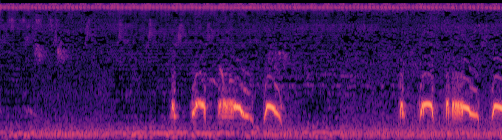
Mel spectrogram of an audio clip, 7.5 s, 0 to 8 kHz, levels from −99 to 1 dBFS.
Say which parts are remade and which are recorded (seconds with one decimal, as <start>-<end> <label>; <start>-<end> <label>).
0.0-0.5 remade; 0.5-1.7 recorded; 1.7-3.9 remade; 3.9-4.5 recorded; 4.5-5.1 remade; 5.1-7.5 recorded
